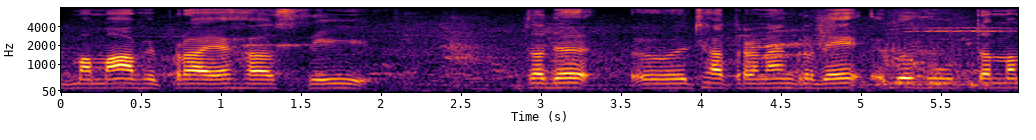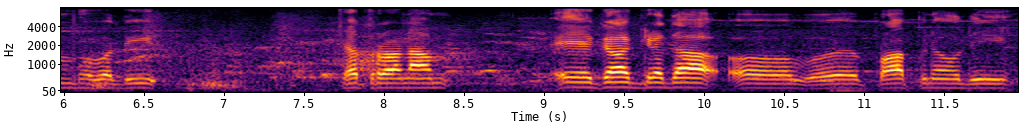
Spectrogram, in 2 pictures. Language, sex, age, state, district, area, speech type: Sanskrit, female, 45-60, Kerala, Thiruvananthapuram, urban, spontaneous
